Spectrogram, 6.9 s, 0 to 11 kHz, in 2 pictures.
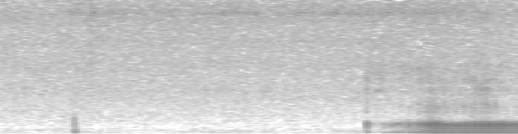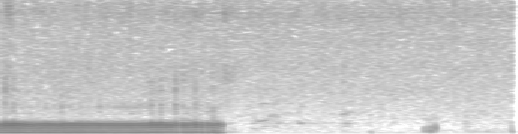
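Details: Snoring from a small 10-lb Boston Terrier: a single steady, buzzing breath sound lasting about two seconds against quiet room noise.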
